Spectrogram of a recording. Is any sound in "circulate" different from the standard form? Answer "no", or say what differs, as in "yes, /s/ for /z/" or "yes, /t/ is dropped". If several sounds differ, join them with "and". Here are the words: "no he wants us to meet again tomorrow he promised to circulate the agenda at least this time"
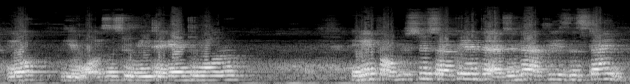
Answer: yes, /l/ is dropped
